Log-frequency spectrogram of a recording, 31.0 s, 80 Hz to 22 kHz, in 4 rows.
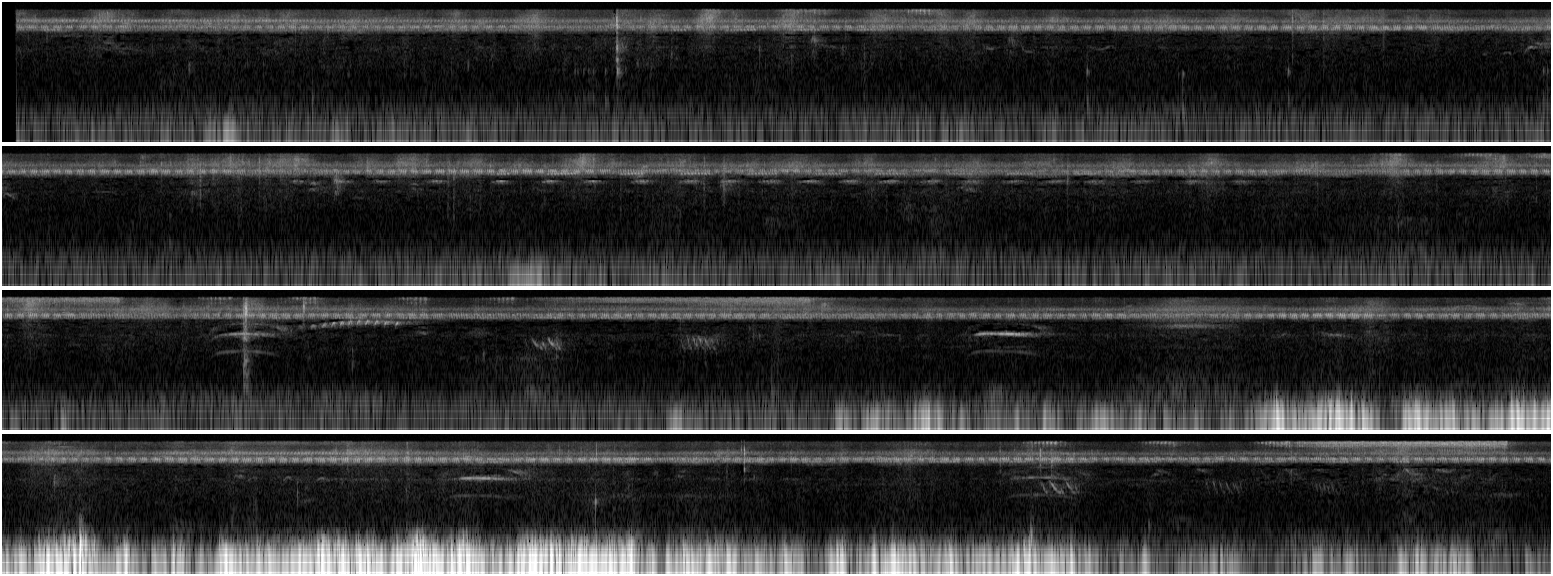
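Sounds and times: insect drone: 0.1s - 30.9s
faint bird chirps: 7.5s - 8.1s, 16.4s - 22.4s, 24.2s - 27.1s, 28.2s - 30.9s.

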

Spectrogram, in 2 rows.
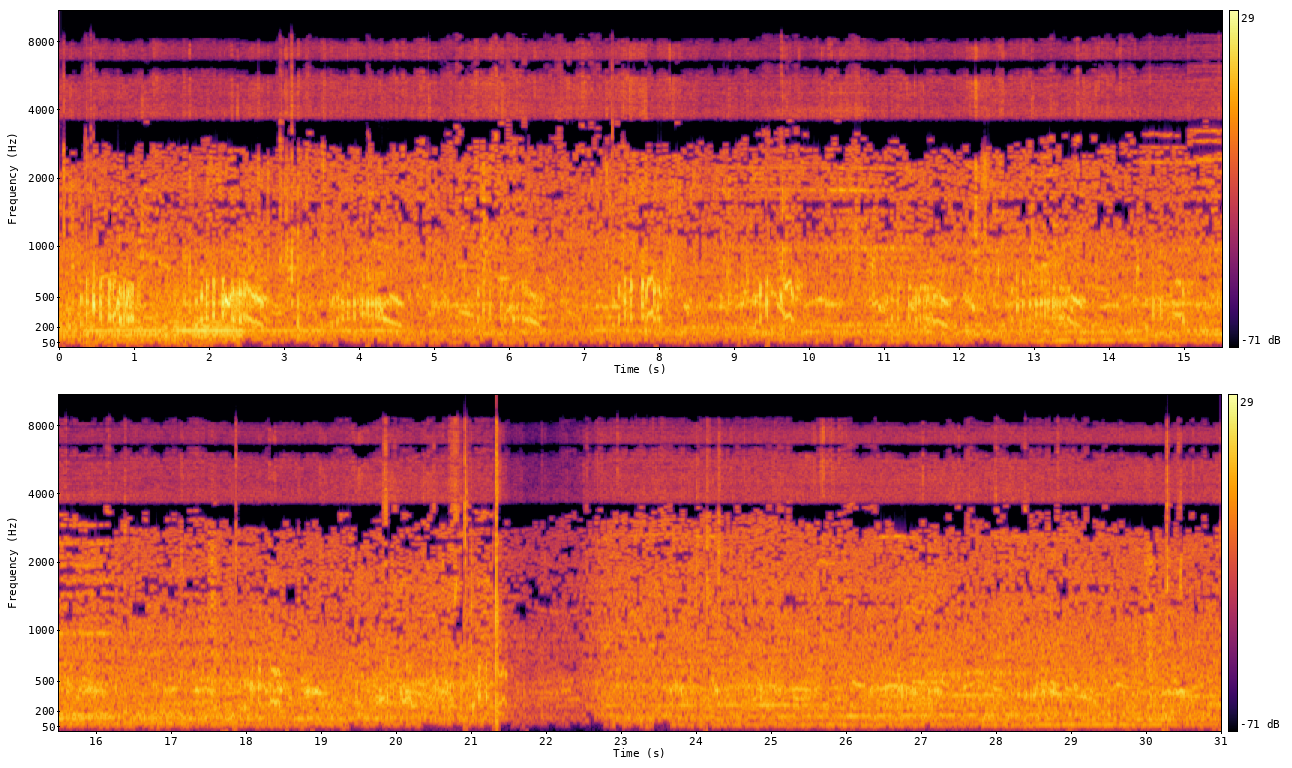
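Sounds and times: pigeon cooing: 0.0s - 31.0s.

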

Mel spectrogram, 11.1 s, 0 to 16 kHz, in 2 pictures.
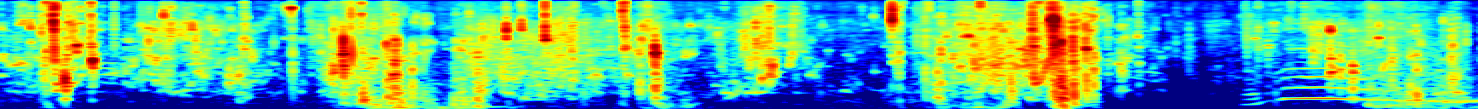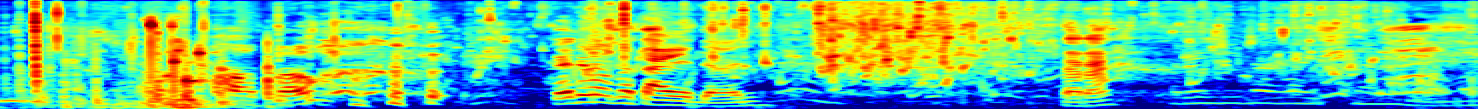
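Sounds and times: sea water splashing: 0.0s - 11.0s.

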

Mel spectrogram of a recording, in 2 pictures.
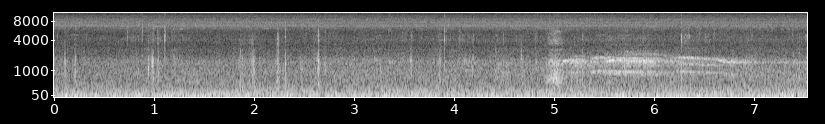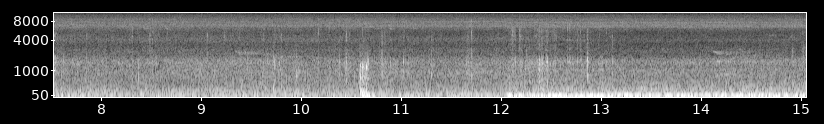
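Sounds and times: leaf strips clicking: 0.0s - 13.6s
background hiss: 0.0s - 15.0s
rooster crowing: 4.9s - 8.8s, 13.2s - 15.0s.

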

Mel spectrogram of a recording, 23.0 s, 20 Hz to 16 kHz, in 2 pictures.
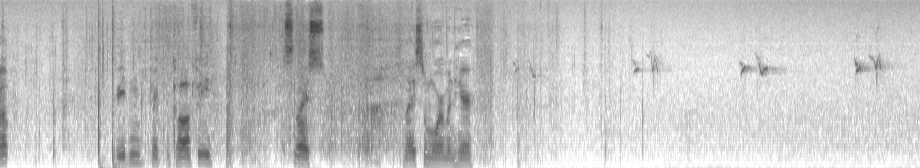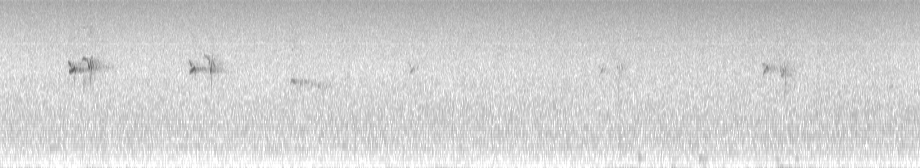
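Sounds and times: faint steady hiss: 0.0s - 23.0s
small bird calling: 6.3s - 7.0s, 7.8s - 8.4s, 9.2s - 9.8s, 10.7s - 11.2s, 12.3s - 12.9s, 13.8s - 14.4s, 21.0s - 21.6s.

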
